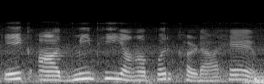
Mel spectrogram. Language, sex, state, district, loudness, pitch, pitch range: Hindi, female, Punjab, Fazilka, -15 LUFS, 225 Hz, 195-250 Hz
